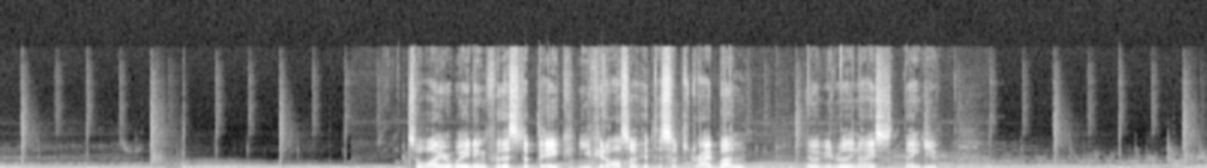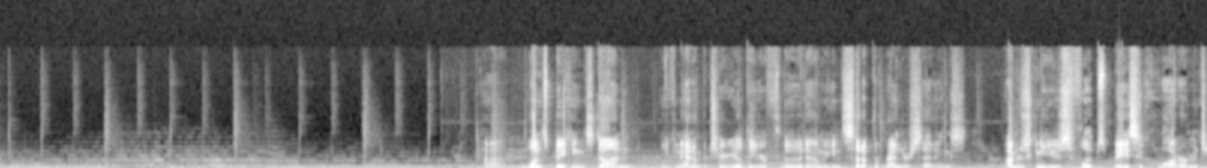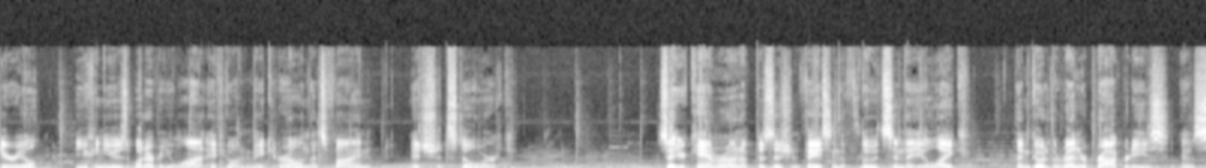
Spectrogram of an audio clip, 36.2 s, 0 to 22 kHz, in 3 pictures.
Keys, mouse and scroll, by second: 0.0 middle click, 30.6 middle click, 31.1 middle click, 31.9 shift+middle drag, 33.1 ctrl+alt+KP_0, 34.1 middle click, 35.2 ctrl+alt+KP_0.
